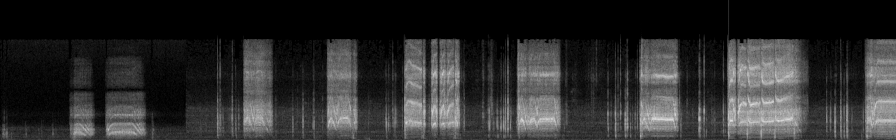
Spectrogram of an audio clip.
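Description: Cordless electric screwdriver running in about a dozen short whining bursts as it backs out the air filter housing screws one by one.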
